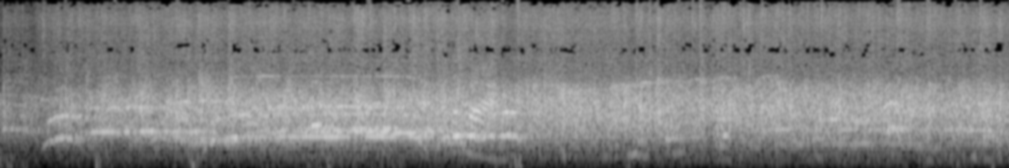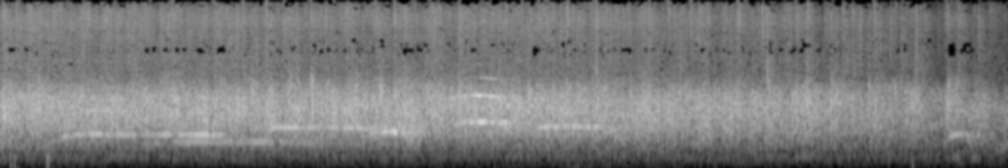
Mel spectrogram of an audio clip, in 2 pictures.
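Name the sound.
audience clapping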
